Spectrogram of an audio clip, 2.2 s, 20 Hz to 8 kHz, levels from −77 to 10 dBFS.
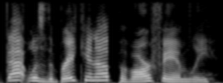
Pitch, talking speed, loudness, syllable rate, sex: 250 Hz, 215 wpm, -17 LUFS, 5.5 syllables/s, female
